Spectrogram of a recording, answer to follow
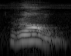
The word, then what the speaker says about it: wrong: রং, WRONG রং মানে ভুল, W silent.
